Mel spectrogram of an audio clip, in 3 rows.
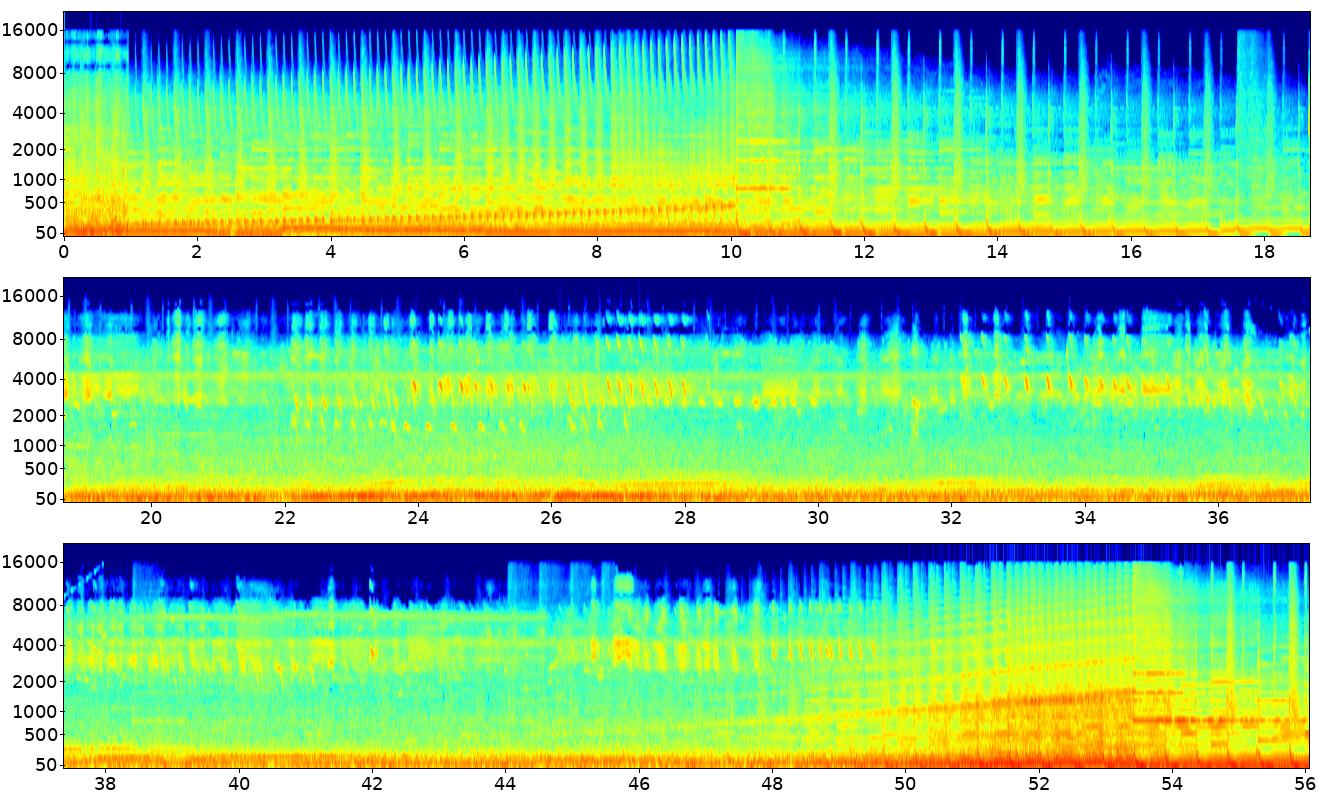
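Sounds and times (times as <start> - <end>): steady low hum: 0.0 - 22.0
music: 0.0 - 23.4, 43.6 - 56.0.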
